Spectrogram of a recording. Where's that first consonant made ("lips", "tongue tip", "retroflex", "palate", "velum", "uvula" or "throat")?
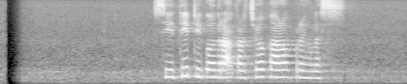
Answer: tongue tip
